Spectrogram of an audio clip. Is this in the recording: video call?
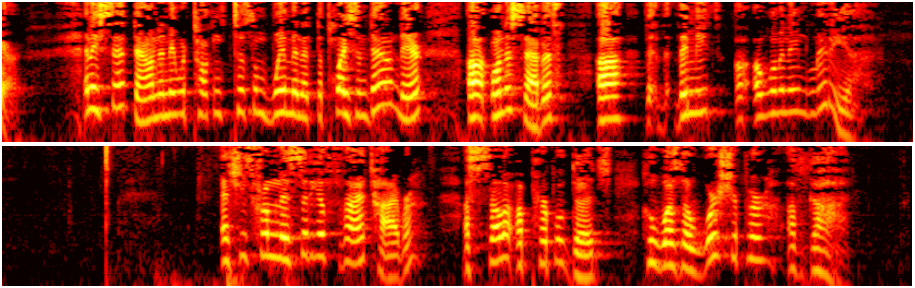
no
